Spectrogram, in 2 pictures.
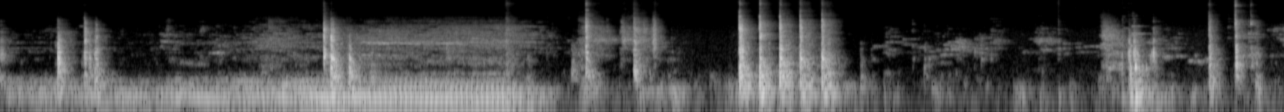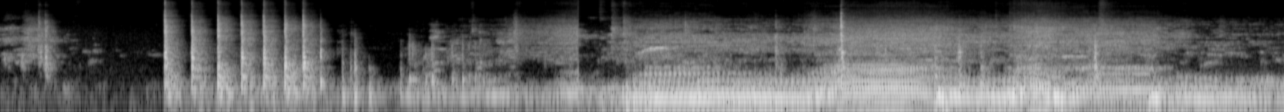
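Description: Metal knocks on a tailgate's door-lock striker plate as it is worked with a screwdriver and tapped further inward to make the tailgate shut tight: single knocks and two quick runs of several strikes. A steady low rumble comes in for the last few seconds.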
